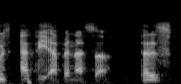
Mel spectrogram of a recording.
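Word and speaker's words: Epenesa: AJ Espensa. Correct me if I pronounce that wrong, because phonetics is my Achilles heel. But defensive end, second round, edge rusher, hit or miss for you. – It is Epinesa, actually.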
